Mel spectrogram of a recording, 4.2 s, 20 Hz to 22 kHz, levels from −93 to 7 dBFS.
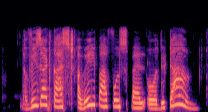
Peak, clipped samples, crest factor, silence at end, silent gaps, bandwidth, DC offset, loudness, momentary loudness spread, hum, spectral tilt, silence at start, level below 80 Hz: -4 dBFS; under 0.1%; 12 dB; 0.2 s; none; 8.4 kHz; under 0.1%; -15 LUFS; 5 LU; none; -4.5 dB/octave; 0.45 s; -54 dBFS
